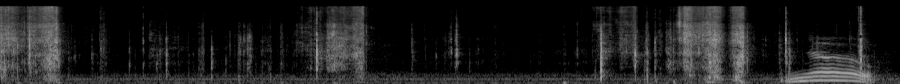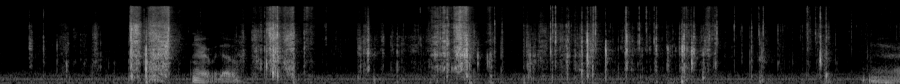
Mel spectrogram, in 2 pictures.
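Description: The card backing of a plastic blister pack of trading cards being torn and peeled open by hand, in repeated bursts of tearing and crinkling. About eight seconds in there is a brief hummed voice sound that rises and falls in pitch.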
